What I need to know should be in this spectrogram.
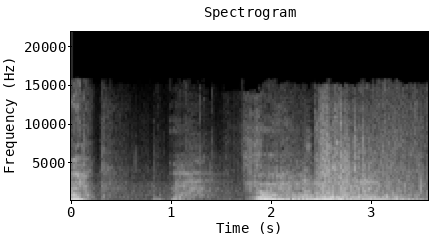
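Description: A teenage girl speaks quickly nearby.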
